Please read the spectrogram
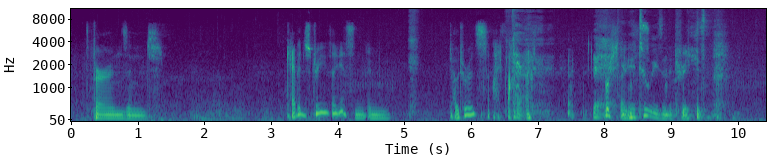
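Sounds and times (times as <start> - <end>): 
heavy rain beating down: 0.0 - 10.4
low rumbling undertone: 0.0 - 10.4
speech: 0.3 - 1.4, 3.3 - 9.9
laughter: 6.5 - 8.6.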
